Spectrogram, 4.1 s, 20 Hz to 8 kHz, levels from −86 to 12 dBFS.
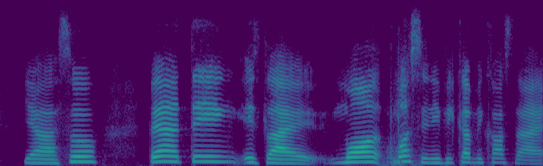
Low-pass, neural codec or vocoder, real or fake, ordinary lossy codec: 7.2 kHz; codec, 24 kHz, 0.9 kbps, DualCodec; fake; Opus, 16 kbps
